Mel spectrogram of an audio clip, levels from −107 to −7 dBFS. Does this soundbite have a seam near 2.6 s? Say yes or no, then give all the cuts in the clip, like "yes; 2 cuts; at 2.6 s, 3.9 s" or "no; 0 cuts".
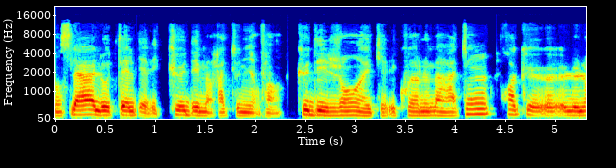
no; 2 cuts; at 0.8 s, 4.4 s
